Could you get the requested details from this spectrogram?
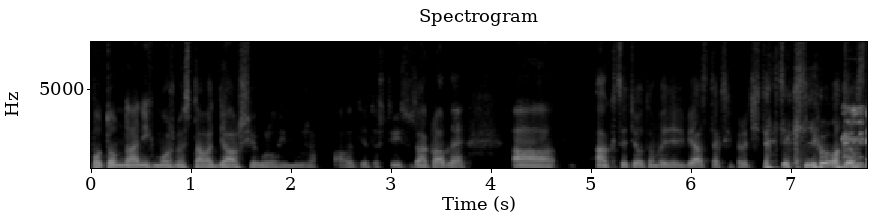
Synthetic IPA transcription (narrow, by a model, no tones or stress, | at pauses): pɔt̪ɔmnaɲiɣmʊɔʒmɛst̪aːʋaɟɟalʃɪɛ̰ʔuːlɔɦimuʒa̰a̰lɛt̪ɪɛ̰t̪ɔʃt̪iɾisuːzaːklad̪nɛː | ʔa | ʔakxt͡sɛcɛɔt̪ɔmʋɛɟɪɛɟʋɪat͡st̪aksi̥pɾɛt͡ʃi̥ːt̪acɛkɲiɦuɔd̪ɔ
